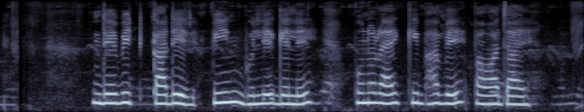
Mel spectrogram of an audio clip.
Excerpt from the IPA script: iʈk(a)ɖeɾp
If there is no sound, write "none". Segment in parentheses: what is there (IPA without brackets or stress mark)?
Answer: a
